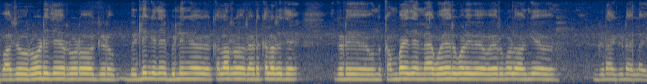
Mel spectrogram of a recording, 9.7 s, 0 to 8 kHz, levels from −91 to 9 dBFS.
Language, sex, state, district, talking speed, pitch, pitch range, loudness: Kannada, male, Karnataka, Gulbarga, 155 wpm, 190 Hz, 185-195 Hz, -16 LUFS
